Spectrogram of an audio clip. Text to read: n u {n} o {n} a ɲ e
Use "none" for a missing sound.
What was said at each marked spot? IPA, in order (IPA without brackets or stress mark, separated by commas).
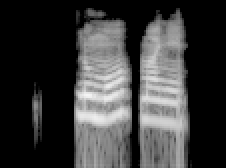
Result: m, m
